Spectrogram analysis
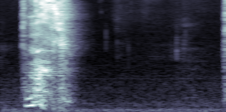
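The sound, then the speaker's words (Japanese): A single loud sneeze: a sharp, hissing burst that swells and fades within about half a second, followed by near silence. “確信に近づくとね、くしゃみが出るって言いますから。”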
